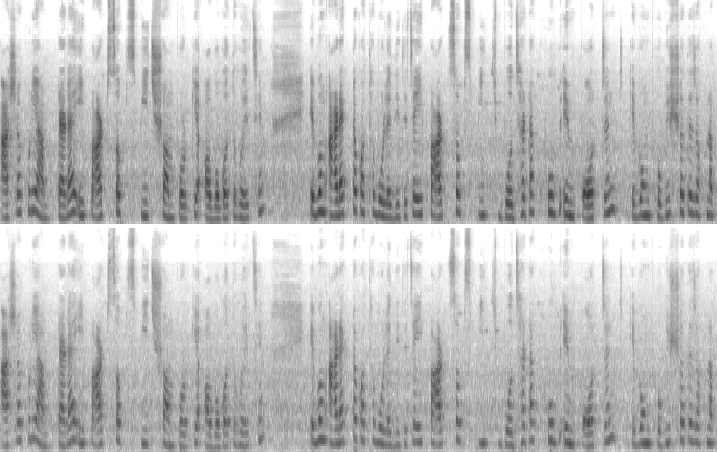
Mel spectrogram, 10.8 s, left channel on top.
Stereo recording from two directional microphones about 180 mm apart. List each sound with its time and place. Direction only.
0.0 s a woman's voice: 20° left (ahead or behind)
